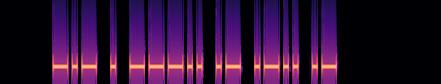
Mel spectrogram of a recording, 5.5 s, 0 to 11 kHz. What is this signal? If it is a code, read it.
Morse code, heard as a keyed tone, about 20 wpm, 700 Hz. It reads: KE8ALA
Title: Speed Racing - USA 2x3 Call Signs 17wpm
